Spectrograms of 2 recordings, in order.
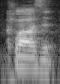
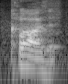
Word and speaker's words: closet: cái chữ này ha không phải là closet closet là sai phải đọc là closet closet âm nhấn đầu tiên ha closet closet bể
